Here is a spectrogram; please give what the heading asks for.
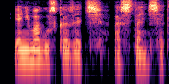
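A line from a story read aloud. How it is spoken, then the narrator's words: Plain. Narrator (Russian): ответила она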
